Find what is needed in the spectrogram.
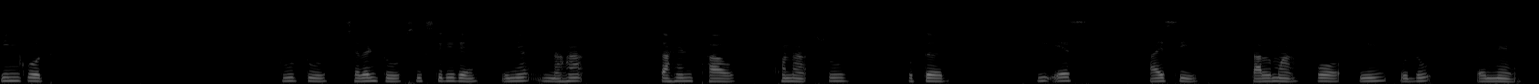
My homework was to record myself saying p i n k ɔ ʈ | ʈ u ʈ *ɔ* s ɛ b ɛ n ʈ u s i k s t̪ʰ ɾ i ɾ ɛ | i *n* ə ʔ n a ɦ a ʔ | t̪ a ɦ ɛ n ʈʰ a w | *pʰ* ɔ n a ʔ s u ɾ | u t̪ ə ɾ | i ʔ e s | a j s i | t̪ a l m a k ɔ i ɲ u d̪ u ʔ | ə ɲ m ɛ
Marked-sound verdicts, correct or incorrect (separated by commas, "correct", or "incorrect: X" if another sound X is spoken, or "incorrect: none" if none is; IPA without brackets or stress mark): incorrect: u, incorrect: ɲ, incorrect: kʰ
